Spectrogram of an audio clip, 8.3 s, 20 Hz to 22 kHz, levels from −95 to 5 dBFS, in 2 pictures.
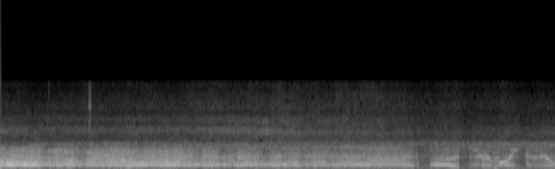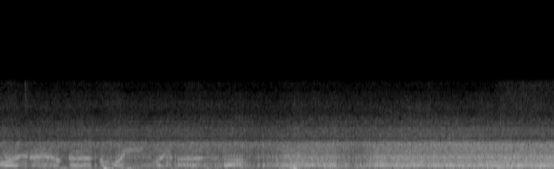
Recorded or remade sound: recorded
